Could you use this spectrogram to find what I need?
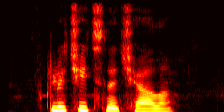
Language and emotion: Russian, neutral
